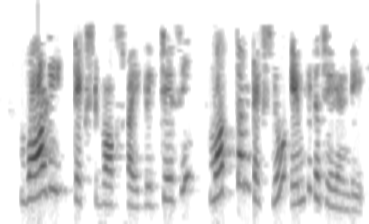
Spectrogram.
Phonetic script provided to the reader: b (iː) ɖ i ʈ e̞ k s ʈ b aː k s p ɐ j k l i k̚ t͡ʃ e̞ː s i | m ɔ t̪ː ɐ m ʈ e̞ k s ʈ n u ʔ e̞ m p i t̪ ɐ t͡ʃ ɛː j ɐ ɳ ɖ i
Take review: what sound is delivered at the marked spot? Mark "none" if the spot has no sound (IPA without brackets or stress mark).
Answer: aː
